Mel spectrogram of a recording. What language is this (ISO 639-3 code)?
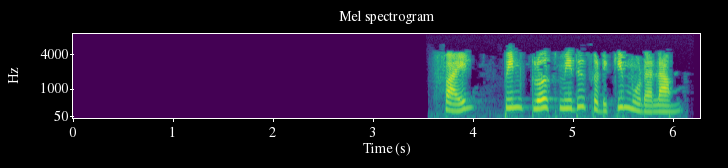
tam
